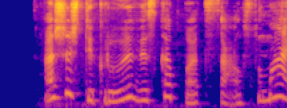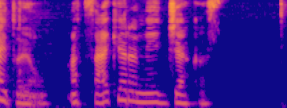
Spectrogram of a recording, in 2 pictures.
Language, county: Lithuanian, Vilnius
